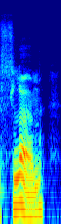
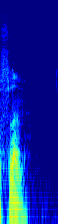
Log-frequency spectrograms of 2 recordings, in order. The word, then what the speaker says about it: phloem: the xylem or the phloem I really hope that's an acceptable pronunciation phloem flume phloem I will check with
